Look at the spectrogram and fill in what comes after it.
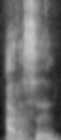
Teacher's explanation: அரசு அப்படிங்கறதுல உகரம் வந்து முழுமையா ஒலிக்கல இது அரை மாத்திரை அளவுல தான் இருக்குது. இதுக்கு முன்னாடி இது எந்த வகையில் வருது அப்படின்னு பாத்தீங்கன்னா முன்னாடி உயிர்மெய் எழுத்து இருக்குது. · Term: குற்றியல் உகரம்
